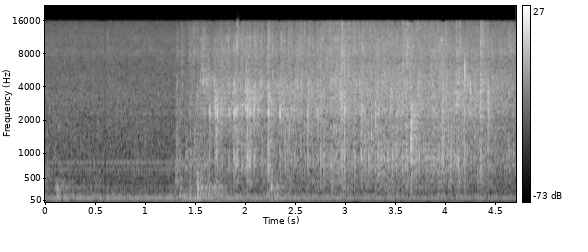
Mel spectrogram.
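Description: Oil sizzling in a hot wok with garlic, ginger and cashews, faint at first. About a second in, it jumps to a much louder, steady sizzle full of crackles as cooked chicken pieces go into the hot oil.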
